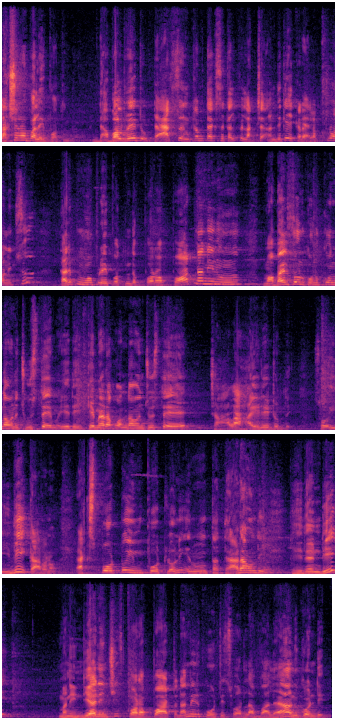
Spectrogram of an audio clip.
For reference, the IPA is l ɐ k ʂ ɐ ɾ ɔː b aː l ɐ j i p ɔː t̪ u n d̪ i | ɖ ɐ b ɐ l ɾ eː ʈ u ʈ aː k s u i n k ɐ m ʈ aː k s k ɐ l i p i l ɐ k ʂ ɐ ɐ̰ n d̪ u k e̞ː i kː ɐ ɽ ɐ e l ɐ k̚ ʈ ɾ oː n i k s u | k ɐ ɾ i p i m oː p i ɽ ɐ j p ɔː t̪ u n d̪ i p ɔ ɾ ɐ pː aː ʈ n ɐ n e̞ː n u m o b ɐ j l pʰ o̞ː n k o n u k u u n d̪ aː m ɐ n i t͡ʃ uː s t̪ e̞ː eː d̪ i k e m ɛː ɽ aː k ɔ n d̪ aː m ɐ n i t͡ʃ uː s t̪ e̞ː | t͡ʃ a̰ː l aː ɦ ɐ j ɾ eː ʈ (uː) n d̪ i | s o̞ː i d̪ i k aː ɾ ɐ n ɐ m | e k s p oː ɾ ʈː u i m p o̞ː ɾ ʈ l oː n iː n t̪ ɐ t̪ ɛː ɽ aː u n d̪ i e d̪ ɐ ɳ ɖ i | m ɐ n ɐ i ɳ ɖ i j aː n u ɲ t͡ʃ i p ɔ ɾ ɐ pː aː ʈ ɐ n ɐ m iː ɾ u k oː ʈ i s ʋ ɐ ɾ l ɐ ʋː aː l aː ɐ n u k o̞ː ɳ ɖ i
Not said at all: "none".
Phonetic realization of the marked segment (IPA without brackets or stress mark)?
u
